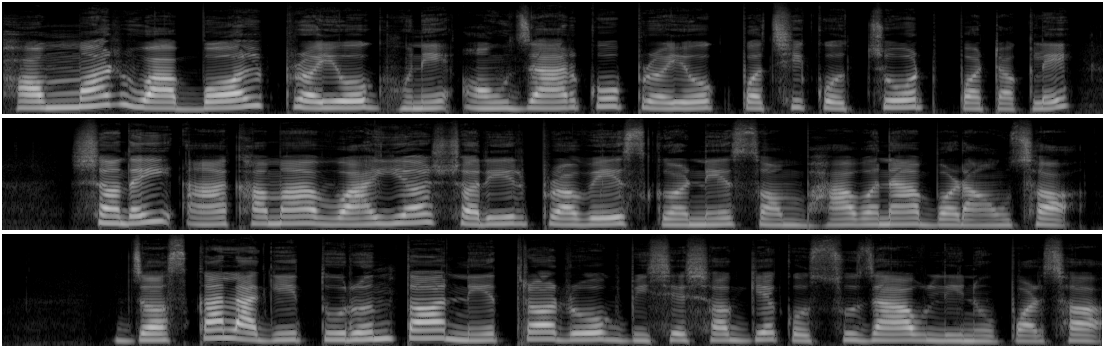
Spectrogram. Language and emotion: Nepali, neutral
